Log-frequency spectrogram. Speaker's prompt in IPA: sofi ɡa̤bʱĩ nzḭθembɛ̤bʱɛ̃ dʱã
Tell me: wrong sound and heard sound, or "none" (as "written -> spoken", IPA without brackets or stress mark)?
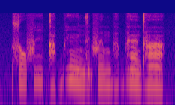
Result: θ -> f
